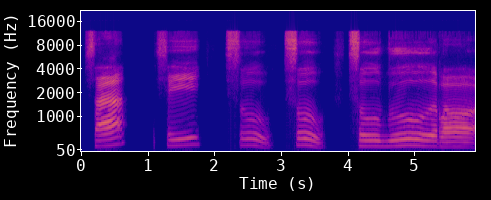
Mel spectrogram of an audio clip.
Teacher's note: Ya ujung lidah di gigi seri di atas · Jangan sampai tertukar menjadi su. Dia sa ya ujung lidah di gigi seri atas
